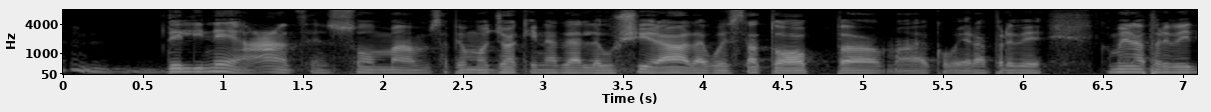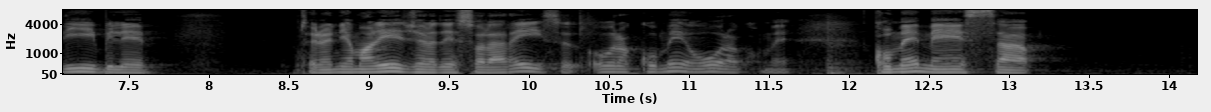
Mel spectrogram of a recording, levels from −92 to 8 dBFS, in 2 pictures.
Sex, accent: male, native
